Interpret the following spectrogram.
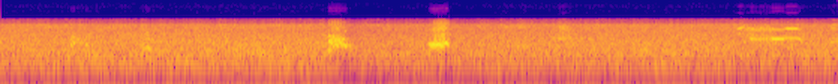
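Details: Poodles having fun by the sea: two sharp barks close together, then faint yips, all over a constant hiss of surf.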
